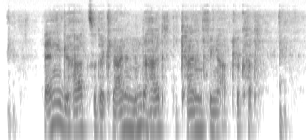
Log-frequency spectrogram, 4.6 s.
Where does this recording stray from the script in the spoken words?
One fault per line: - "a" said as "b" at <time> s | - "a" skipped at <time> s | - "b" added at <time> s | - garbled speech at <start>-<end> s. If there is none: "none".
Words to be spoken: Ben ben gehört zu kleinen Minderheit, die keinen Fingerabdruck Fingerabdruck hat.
- "ben" skipped at 0.9 s
- "der" added at 1.4 s
- "Fingerabdruck" skipped at 3.7 s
